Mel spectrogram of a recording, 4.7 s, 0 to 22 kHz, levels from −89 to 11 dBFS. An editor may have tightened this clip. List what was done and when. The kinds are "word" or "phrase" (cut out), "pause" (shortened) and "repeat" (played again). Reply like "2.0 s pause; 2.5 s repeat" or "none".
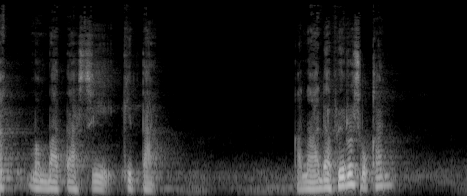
1.2 s word; 3.6 s word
